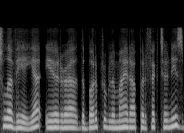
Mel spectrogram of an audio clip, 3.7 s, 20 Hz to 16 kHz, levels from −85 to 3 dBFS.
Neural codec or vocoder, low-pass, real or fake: codec, 16 kHz, 0.2 kbps, FocalCodec; 7.2 kHz; fake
